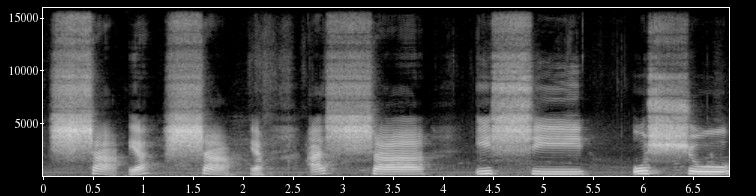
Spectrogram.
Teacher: Jadi dia aliran nafasnya itu banyak ya untuk huruf shin ya, dia menyebar ya. Kemudian juga udaranya menyebar ya ke seluruh mulut.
